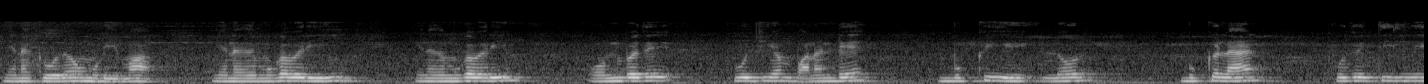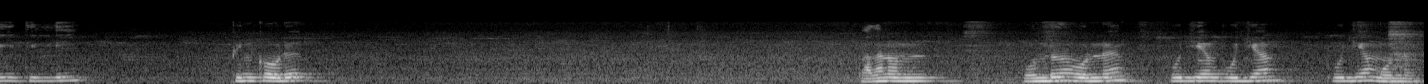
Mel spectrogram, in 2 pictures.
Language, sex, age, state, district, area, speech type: Tamil, male, 18-30, Tamil Nadu, Madurai, urban, read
